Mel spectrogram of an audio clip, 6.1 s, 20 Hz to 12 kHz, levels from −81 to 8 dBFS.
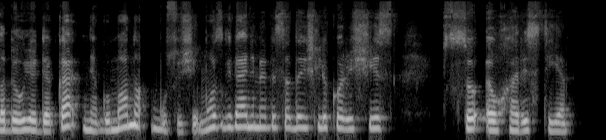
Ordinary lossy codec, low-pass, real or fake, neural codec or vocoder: Opus, 16 kbps; 10.8 kHz; real; none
